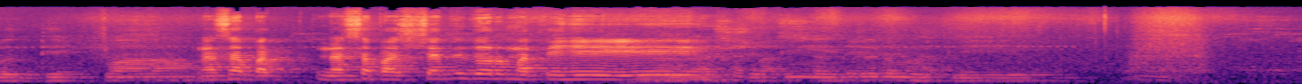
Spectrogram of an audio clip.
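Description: A man sings a slow melodic chant close by.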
